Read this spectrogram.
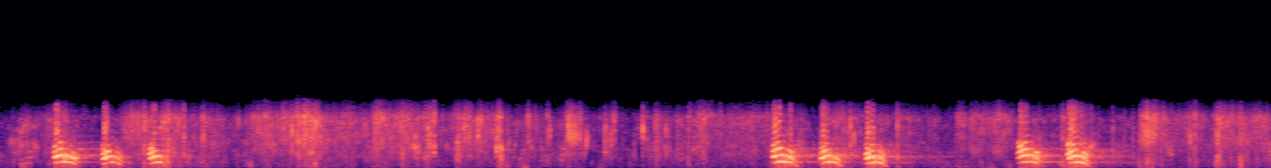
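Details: American Leopard Hound treed on a raccoon in swamp country; clusters of three ringing barks, separated by stretches of men talking and rustling.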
